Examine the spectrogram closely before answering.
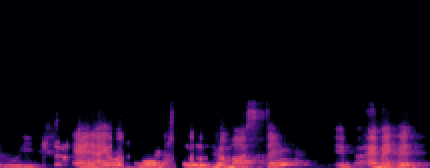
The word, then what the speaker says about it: Brahmastra: And I also watched Brahmastra. If am I Okay. pronouncing it correctly? Yeah, Brahmastra.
